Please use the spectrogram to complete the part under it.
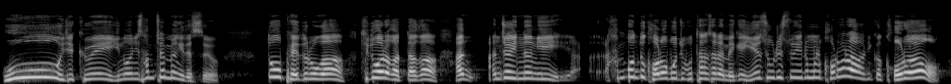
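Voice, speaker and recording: Animated male preacher with a high voice. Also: quick pace, no room sound, clean studio sound. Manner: animated storytelling, addresses listeners directly. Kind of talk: sermon.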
